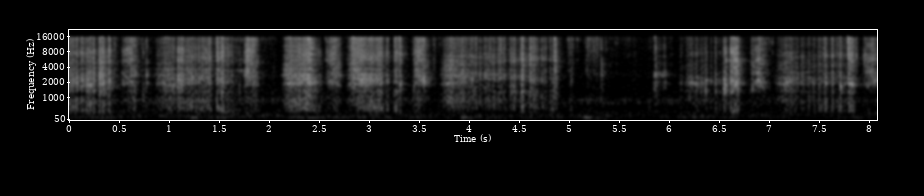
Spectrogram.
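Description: A thin slab of dry, old cream-colored bar soap is held in the fingers and scraped repeatedly with a metal blade, shaving it into powder. The quiet, dry, crisp scraping comes in rapid, irregular bursts, bright and hissy, with a faint low hum underneath.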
